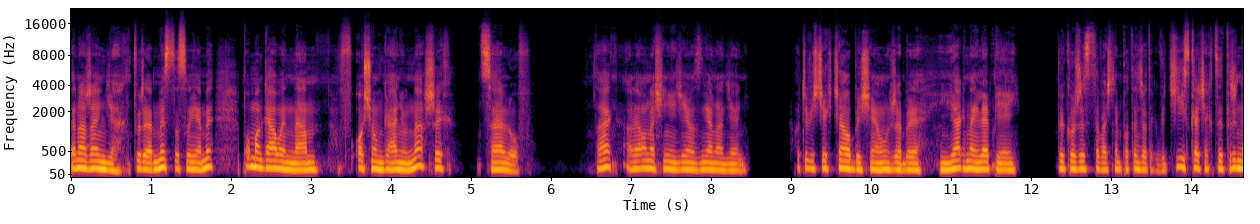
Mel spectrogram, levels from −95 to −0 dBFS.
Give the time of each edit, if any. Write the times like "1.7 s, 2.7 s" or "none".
none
